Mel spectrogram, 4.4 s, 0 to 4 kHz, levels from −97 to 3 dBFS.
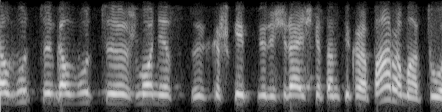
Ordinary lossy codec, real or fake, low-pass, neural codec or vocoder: Opus, 32 kbps; real; 3.6 kHz; none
